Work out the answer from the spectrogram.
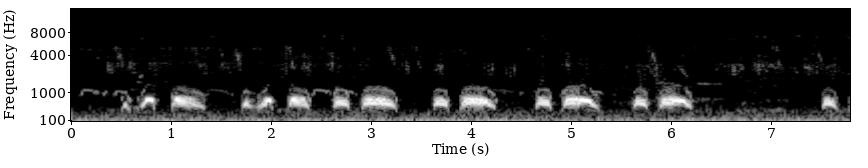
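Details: Fighting turtle dove calling: a run of short, hoarse mid-pitched coos, about one per second and somewhat irregular, some notes doubled. Faint higher chirps sound in the background.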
